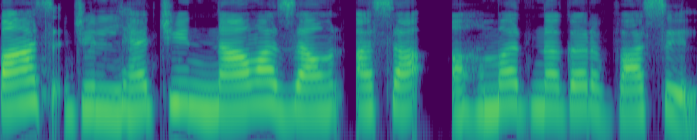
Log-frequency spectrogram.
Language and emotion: Goan Konkani, neutral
